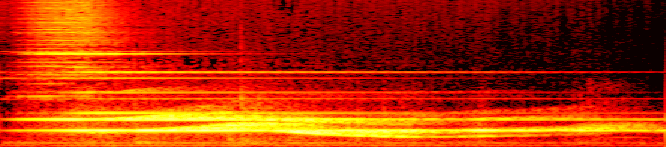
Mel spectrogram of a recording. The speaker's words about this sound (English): It's a water phone. Water phone, yes. Which is like this metal thing that has some water at the bottom of it. That's why it kind of goes wobble, wobble, wobble.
